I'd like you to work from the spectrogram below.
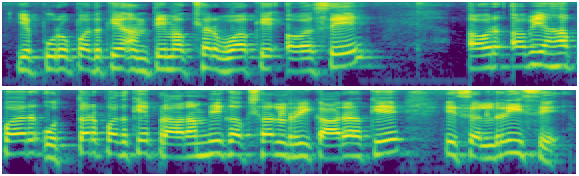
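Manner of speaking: ordinary talk, nothing marked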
